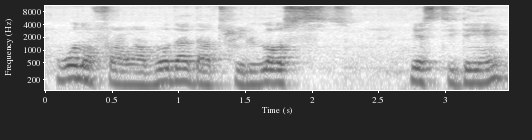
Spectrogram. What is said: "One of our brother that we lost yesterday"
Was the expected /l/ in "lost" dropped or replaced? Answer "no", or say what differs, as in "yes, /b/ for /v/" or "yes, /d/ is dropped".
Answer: no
